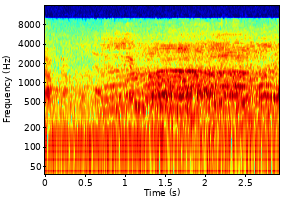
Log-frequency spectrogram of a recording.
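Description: A man imitating a donkey, his voice breaking into a drawn-out, wavering braying call that rises and warbles for a few seconds, close and fairly loud.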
